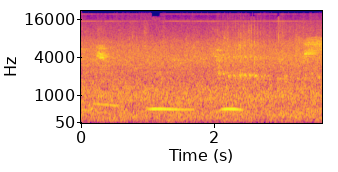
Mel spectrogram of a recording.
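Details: Feeder bird in a suburban northern New Jersey backyard, July 3, 2022, near 4 p.m.: two soft, low, drawn-out cooing notes about a second apart, with a faint high chirp before and after.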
